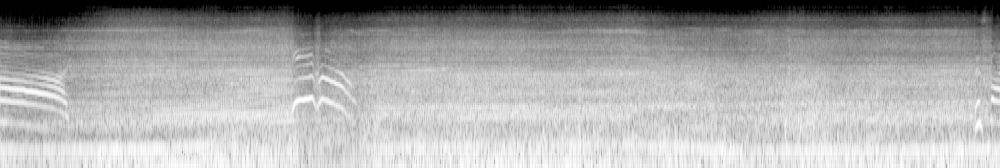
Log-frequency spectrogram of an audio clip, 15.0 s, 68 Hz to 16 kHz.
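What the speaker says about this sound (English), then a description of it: "This bike is so much better because it goes fast when I need it to." A Suzuki DR650 motorcycle rides and accelerates. Its engine pitch climbs sharply at the start and again about a third of the way in, over a loud, steady engine and wind drone.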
